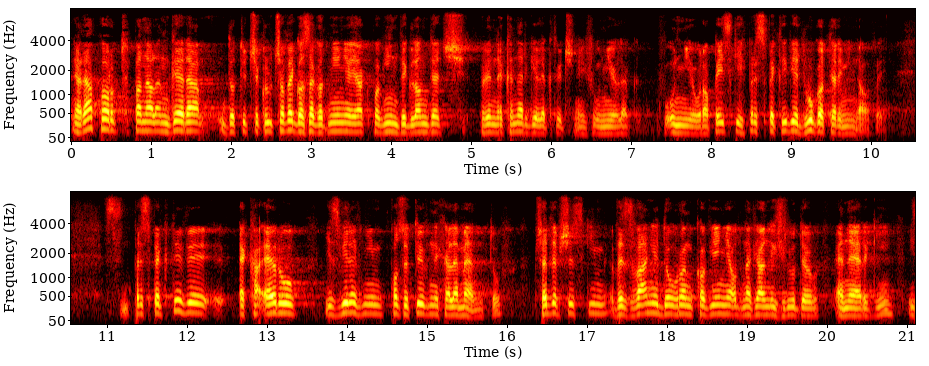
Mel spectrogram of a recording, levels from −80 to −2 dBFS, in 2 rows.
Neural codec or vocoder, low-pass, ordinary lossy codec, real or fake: none; 7.2 kHz; Opus, 32 kbps; real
